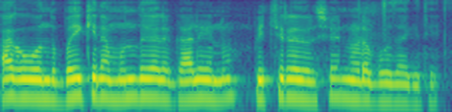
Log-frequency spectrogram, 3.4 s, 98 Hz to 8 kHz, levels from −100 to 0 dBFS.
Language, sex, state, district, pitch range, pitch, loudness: Kannada, male, Karnataka, Koppal, 165-180 Hz, 175 Hz, -14 LUFS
